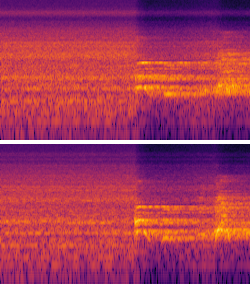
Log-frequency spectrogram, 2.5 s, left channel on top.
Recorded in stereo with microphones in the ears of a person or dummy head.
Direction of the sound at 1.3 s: 20° right (ahead or behind).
